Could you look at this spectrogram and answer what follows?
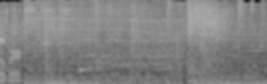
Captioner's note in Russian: истошный крик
